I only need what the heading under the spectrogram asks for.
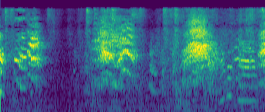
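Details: Captive male Indian ringneck parakeet, a Grey Edged mutation, courting his long-time female partner in spring: short harsh squawky bursts with a few bent harmonic notes, spaced irregularly and separated by quieter gaps.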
